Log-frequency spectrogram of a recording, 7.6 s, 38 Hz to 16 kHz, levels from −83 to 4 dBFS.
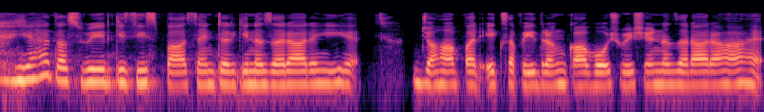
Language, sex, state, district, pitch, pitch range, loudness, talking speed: Hindi, female, Haryana, Charkhi Dadri, 170 Hz, 165-180 Hz, -15 LUFS, 170 wpm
